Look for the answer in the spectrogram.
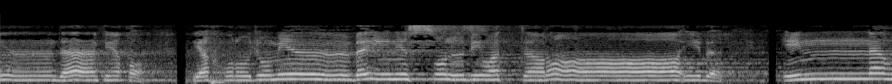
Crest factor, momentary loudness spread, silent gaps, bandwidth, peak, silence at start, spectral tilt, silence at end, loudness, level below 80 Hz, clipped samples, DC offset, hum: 14 dB; 10 LU; none; 6.6 kHz; -6 dBFS; 0 s; -5 dB/octave; 0 s; -20 LUFS; -52 dBFS; under 0.1%; under 0.1%; none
